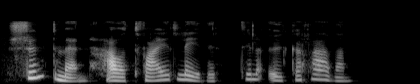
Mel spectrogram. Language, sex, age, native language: Icelandic, female, 20-29, Icelandic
